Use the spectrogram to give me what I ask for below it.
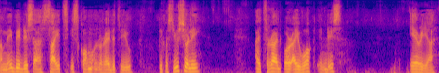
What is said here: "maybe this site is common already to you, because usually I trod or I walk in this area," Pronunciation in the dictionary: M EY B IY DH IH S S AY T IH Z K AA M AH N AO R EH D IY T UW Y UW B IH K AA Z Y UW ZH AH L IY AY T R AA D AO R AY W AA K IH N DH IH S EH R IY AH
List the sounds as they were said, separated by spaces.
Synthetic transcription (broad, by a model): M EY B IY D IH S S AY T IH S K AA M AH N AO R EH D IY T UW Y UW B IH K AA S Y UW SH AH L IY AY T R AA D AO R AY W AA K IH N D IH S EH R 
